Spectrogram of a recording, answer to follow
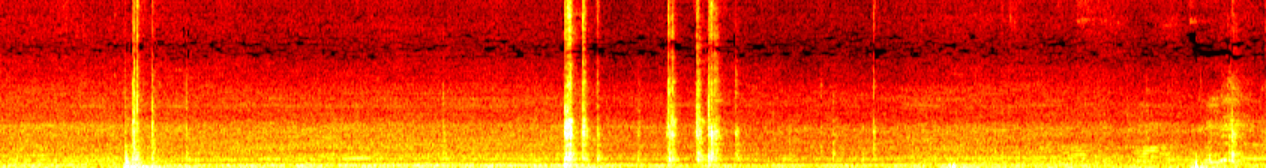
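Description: A wooden fence gate being handled and passed through: a few sharp clicks and knocks from the latch and boards, two of them close together in the middle. Under them runs a steady low mechanical hum, with faint voices behind.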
